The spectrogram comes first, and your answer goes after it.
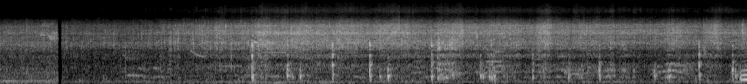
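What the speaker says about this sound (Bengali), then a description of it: "এখন এই তেলের উপরে এটা ভাজা ভাজা করে নিব" Boiled fish frying in plenty of oil on a rooftop stove, a loud, dense sizzle with repeated scraping strokes of a spatula as the water cooks off.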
